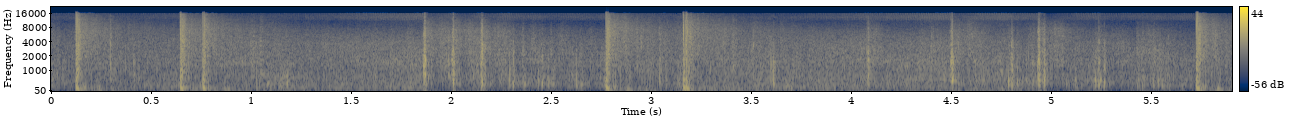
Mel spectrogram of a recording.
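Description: Fireworks crackle and sizzle.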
